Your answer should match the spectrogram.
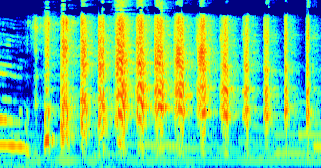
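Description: An old man laughing hard into the camera: a long run of quick, rhythmic 'ha' bursts, several a second, after a drawn-out opening laugh note that falls in pitch. A steady low hum runs underneath.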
